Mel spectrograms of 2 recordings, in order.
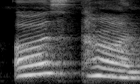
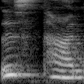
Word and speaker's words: स्थान: कुछ बोलते हैं जैसे कि स्थान, क्या होता है तो ये स्थान, पर कुछ बच्चे क्या बोल देते हैं इसको, अस्थान।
